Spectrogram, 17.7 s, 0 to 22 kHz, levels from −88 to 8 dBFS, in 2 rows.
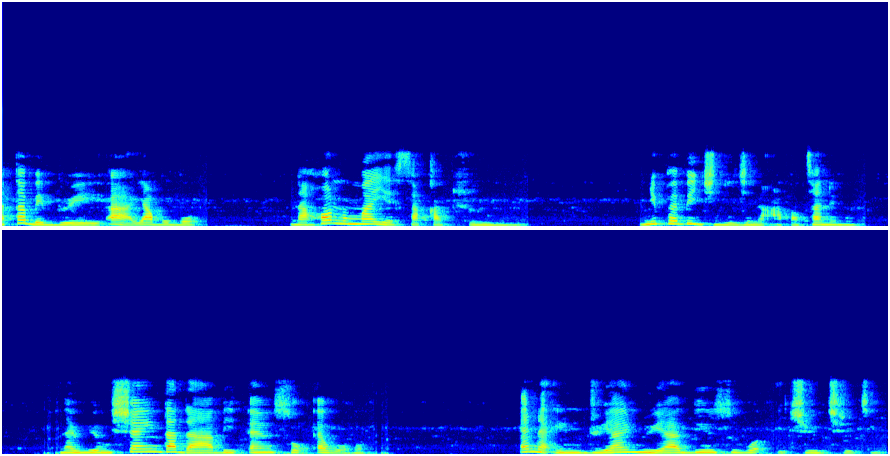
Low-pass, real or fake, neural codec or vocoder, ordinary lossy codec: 7.2 kHz; real; none; Opus, 64 kbps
